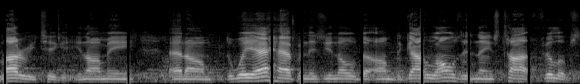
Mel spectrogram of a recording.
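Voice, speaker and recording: There is noticeable background noise. A man speaks very fast at a medium pitch, with fairly even intonation. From US South, Montgomery, Alabama. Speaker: hip-hop producer and rapper. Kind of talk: interview. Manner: casual, filler-heavy.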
